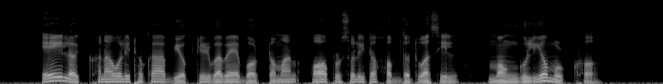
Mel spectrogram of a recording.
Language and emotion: Assamese, neutral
